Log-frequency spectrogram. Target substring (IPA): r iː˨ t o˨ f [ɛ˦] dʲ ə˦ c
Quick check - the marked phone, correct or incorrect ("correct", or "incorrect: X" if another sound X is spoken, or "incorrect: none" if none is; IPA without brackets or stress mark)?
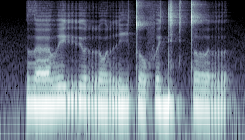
incorrect: ɘ˦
